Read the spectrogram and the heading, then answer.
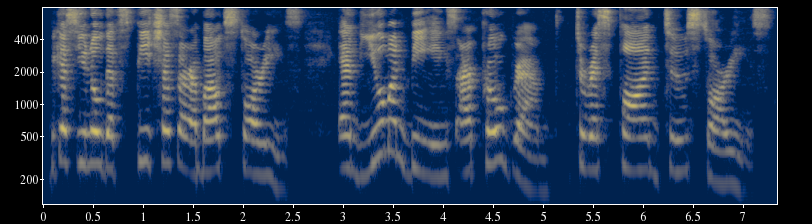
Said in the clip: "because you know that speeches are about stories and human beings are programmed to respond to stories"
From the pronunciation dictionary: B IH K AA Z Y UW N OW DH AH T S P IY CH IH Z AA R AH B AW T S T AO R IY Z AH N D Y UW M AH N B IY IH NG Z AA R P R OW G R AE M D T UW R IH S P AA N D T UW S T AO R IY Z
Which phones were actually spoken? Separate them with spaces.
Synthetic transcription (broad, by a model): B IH K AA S Y UW N OW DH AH T S P IY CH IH S AA R AH B AW T S T AO R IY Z AH N D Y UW M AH N B IY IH NG S AA R P R OW G R AE M D T UW R IH S P AA N D T UW S T AO R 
